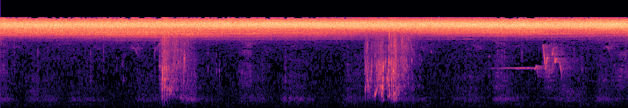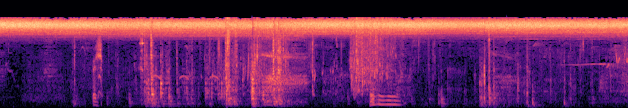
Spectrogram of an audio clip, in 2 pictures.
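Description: A hooked small black bass splashing and thrashing at the surface as it is played to the boat, with a flurry of splashes for a few seconds past the middle before it is netted. A loud, steady high-pitched insect chorus buzzes throughout.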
